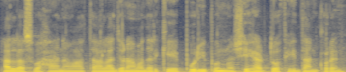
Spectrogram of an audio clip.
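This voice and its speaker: A man teaching careful pronunciation of a prayer phrase, stretching each syllable out slowly to demonstrate it. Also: on the low side, monotone, warm tone. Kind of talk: recitation lesson.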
